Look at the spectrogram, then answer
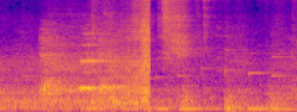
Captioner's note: a neighbour choking violently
